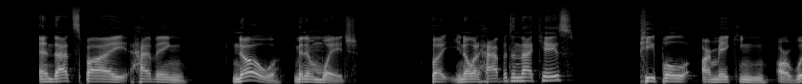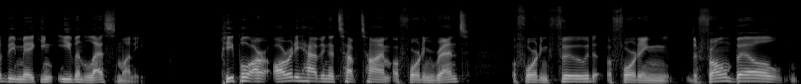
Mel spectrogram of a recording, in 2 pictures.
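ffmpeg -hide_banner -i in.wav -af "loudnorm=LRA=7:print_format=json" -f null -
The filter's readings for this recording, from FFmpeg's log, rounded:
"input_i" : "-29.8",
"input_tp" : "-9.8",
"input_lra" : "1.1",
"input_thresh" : "-40.2",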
